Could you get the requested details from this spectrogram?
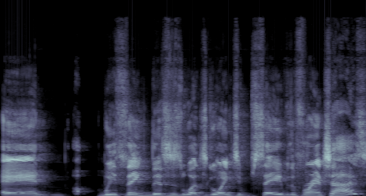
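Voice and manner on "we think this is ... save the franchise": franchise ending with a questioning rise. Talking about Scary Movie six saving the franchise: rising at the end like a question. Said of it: "I said that with a question mark at the end".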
